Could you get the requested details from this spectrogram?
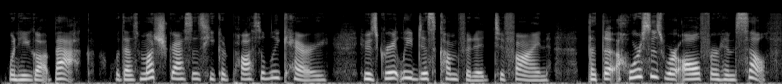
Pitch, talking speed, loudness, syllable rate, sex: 240 Hz, 200 wpm, -16 LUFS, 5.3 syllables/s, female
